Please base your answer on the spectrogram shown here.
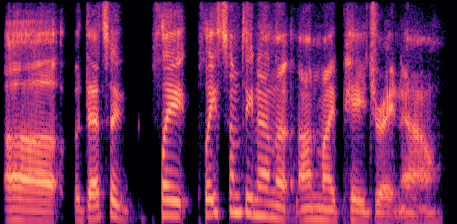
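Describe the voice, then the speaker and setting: Guy hosting a laid back software tutorial stream, kinda halting, thinking out loud, close dry mic. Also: medium pitch, very animated, no room sound. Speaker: livestream host and software instructor. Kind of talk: casual live software tutorial.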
